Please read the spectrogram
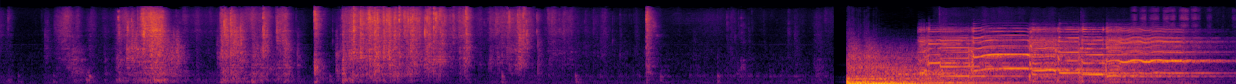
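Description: Irregular bursts of rustling noise, then loud guitar music that starts suddenly about eight and a half seconds in, with deep bass and wavering held notes.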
